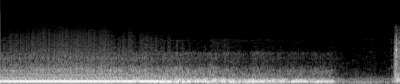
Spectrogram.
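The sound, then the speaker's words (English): A car engine rumbles loudly and steadily, wavers as the lead car slows and draws up a short distance from a hideout shortly after midnight, then cuts off after about three seconds, followed by a brief sharp sound near the end. “Let's imagine that shortly after midnight, the lead car drew up a short distance from the hideout.”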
